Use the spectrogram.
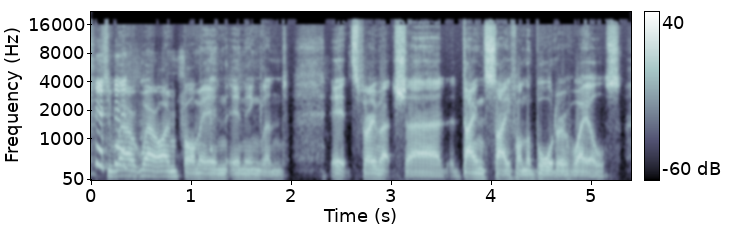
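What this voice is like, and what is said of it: British West Country accent. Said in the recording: “a very lovely accent ... a British guy ... to everyone around, I sound like a farmer”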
